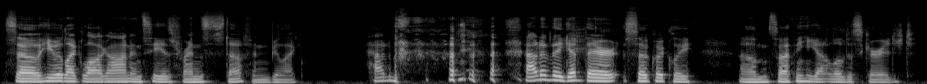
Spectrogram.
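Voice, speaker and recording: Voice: mid-range voice, animated, normal speed, slight background noise. A podcast host chatting casually about video games in an informal, slightly hesitant way.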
